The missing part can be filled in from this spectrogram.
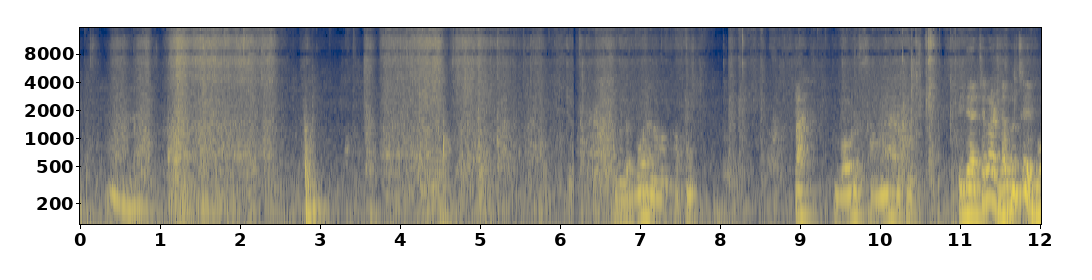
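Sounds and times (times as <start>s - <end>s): packaging rustling and scraping: 3.4s - 11.8s.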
